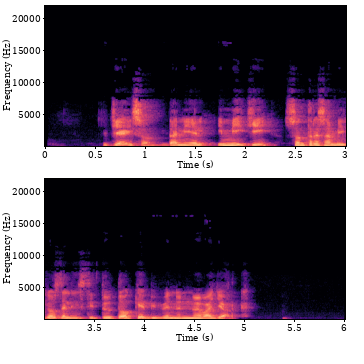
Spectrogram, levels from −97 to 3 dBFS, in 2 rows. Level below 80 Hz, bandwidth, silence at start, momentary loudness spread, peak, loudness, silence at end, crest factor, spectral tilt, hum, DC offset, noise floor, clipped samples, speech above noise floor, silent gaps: -56 dBFS; 7.8 kHz; 0.6 s; 6 LU; -2 dBFS; -18 LUFS; 1 s; 18 dB; -5 dB/octave; none; under 0.1%; -78 dBFS; under 0.1%; 59 dB; none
